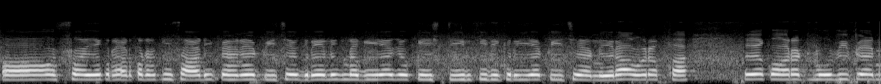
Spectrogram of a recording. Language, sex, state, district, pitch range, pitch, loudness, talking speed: Hindi, female, Bihar, Muzaffarpur, 220-235 Hz, 225 Hz, -11 LUFS, 195 wpm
